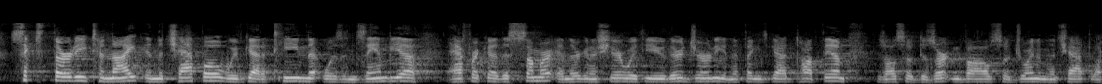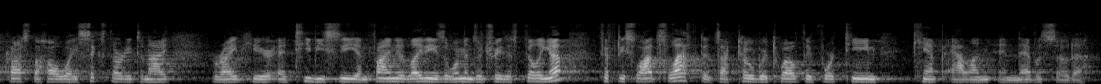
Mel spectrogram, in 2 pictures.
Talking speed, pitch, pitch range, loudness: 200 wpm, 135 Hz, 125-150 Hz, -25 LUFS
